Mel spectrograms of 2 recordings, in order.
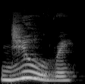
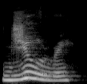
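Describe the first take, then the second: First: The word is said with two syllables. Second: The same.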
